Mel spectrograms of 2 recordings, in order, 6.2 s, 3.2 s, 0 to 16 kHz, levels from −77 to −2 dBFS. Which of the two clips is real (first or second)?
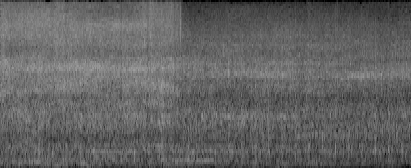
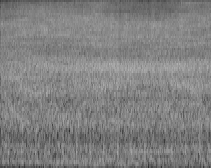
second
